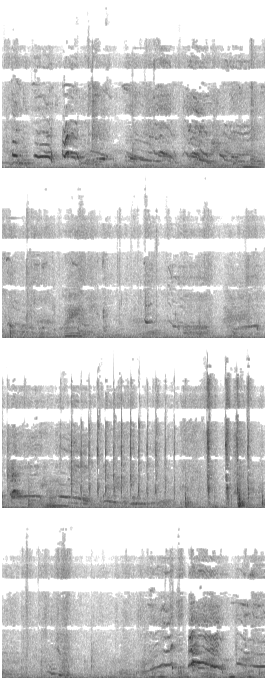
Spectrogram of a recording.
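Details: American Bully puppies, recently adopted, giving high thin whines and whimpers that rise and fall in short bursts, scattered through the stretch, over Russian speech, handling clatter and brief clapping.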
